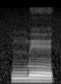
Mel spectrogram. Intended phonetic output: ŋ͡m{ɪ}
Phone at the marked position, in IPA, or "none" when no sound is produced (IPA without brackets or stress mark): ɪ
